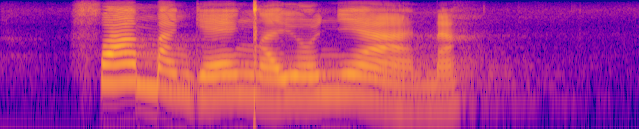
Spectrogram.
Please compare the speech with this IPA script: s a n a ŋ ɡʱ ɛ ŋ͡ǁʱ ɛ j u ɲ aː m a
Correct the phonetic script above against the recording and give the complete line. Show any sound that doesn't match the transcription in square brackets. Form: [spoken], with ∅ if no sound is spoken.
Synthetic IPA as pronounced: [f] a [m] a ŋ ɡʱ ɛ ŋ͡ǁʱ [a] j [ɔ] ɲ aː [n] a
